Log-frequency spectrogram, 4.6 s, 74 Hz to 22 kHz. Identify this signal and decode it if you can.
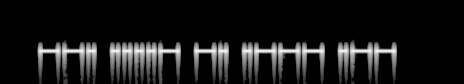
Morse code, heard as a keyed tone, about 20 wpm, 700 Hz. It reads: G4NJW
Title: DXCC-100 Call Signs - 5 Characters - 20wpm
